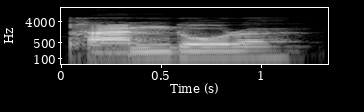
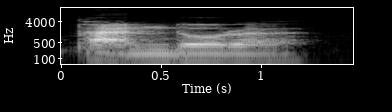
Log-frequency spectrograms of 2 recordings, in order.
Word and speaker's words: Pandora: You have put aside your own agenda, Pandora? – It was odd how he accentuated the first syllable of her name.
